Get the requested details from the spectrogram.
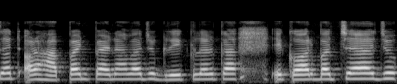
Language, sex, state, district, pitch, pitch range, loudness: Hindi, female, Chhattisgarh, Bastar, 240 Hz, 230-255 Hz, -15 LUFS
